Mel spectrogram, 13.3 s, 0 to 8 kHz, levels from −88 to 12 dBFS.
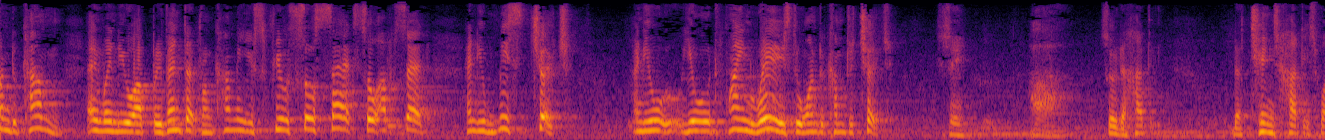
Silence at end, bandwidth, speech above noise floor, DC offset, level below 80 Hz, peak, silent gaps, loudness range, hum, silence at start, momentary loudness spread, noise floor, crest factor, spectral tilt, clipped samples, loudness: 0 s; 7.8 kHz; 24 dB; under 0.1%; -44 dBFS; 0 dBFS; none; 9 LU; none; 0 s; 20 LU; -38 dBFS; 16 dB; -7 dB/octave; under 0.1%; -15 LUFS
